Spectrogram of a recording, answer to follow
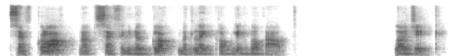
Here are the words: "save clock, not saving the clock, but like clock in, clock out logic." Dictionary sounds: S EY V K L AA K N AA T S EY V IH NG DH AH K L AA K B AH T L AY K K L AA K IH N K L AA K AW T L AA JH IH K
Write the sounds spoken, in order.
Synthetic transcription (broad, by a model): S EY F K L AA K N AA T S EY F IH NG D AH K L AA K B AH T L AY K K L AA K IH N K L AA K AW T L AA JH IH K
